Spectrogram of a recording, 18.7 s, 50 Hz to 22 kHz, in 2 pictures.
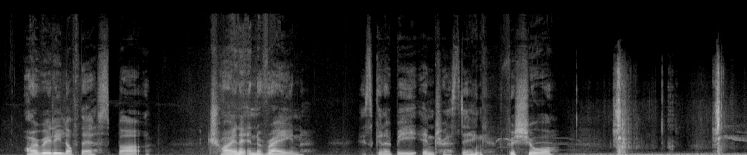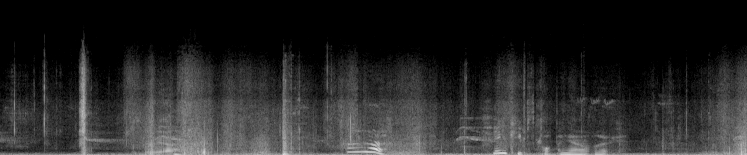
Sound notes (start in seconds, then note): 12.7 pop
